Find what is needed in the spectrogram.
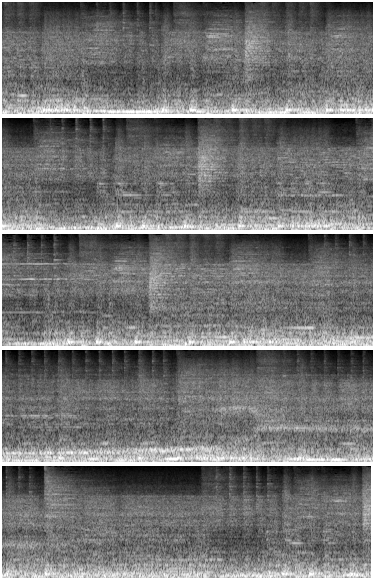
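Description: A heavy metal band playing live: distorted electric guitars over a drum kit, loud and steady, with a rising glide in pitch about two-thirds of the way through.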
